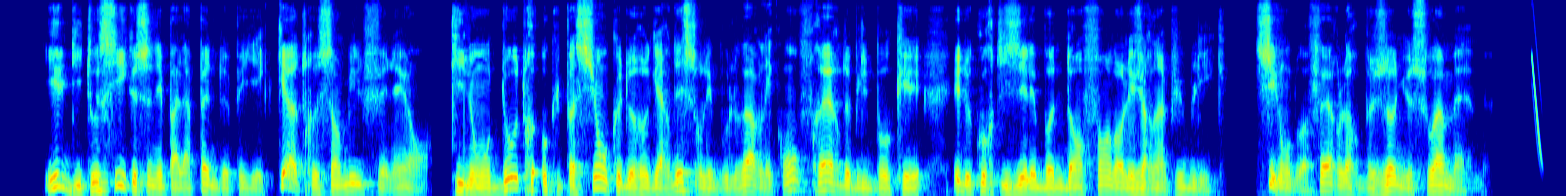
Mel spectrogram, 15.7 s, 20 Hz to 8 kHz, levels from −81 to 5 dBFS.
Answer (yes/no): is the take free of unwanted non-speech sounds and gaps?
no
